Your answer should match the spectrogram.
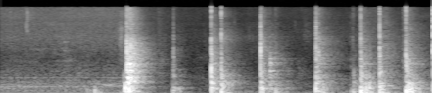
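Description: Fingers tapping and handling a phone at its microphone: an irregular run of sharp taps and knocks beginning about a second in, several a second.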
